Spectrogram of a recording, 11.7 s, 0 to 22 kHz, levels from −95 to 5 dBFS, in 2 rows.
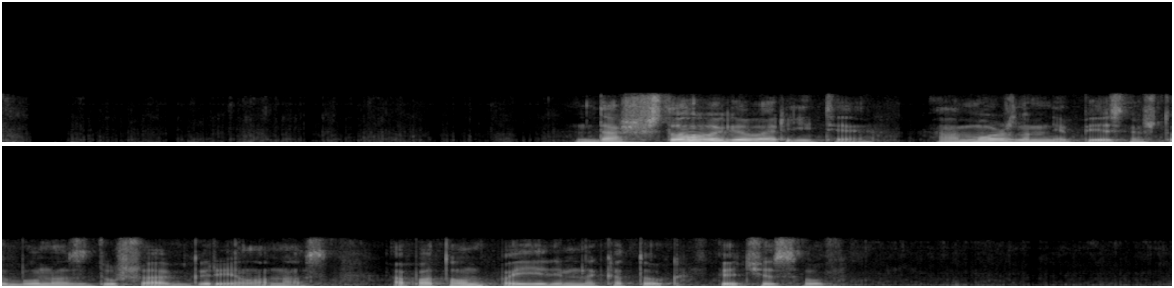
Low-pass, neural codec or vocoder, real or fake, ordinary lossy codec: none; codec, 16 kHz, 4.8 kbps, FACodec; fake; none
